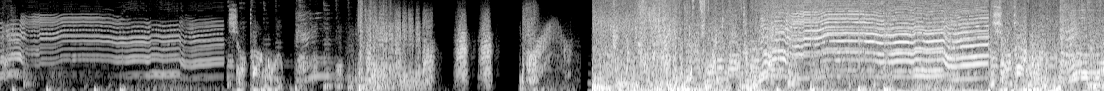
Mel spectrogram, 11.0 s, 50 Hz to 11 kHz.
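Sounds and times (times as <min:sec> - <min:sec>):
distorted cartoon girl crying: 0:00.0 - 0:02.4, 0:07.7 - 0:10.0.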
